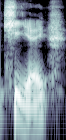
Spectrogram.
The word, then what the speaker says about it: Quillé: I would love to introduce a friend of mine, Quillé. if those of you who don't want to go down the French pronunciation, Quillé.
